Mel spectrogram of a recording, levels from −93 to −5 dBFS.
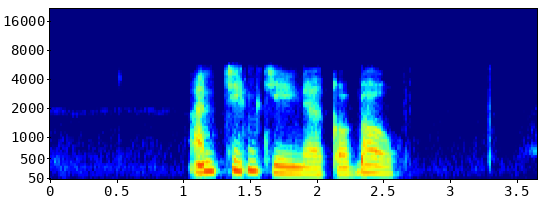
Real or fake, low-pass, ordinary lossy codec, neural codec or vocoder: fake; 5.4 kHz; Opus, 16 kbps; codec, 16 kHz, 2 kbps, FunCodec, trained on LibriTTS, 25 frames a second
